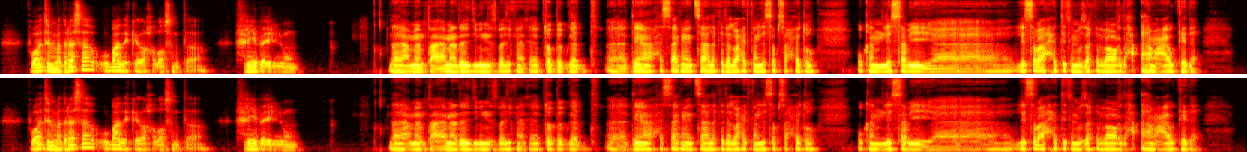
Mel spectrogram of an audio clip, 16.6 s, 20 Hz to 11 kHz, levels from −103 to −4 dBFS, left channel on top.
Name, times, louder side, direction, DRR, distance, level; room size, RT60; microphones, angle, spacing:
voice 1, 0.4-2.7 3.1-4.0, left 2 dB, 25° left, 0.7 m, -30 dB
voice 2, 5.2-7.8 8.1-15.9, left 4 dB, 65° left, 0.5 m, -29 dB
9.4 x 4.3 x 2.4 m
head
